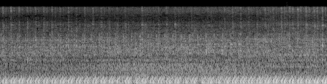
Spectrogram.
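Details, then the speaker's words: Rebuilt Kawasaki FR730V V-twin just installed in Cub Cadet SX60, first run on choke at low throttle, no fuel or oil leaks, some oil smoke; steady, even low thrum, no knocks or misses; normal idle. "No fuel leaks, no oil leaks. Sounds good, don't it?"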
